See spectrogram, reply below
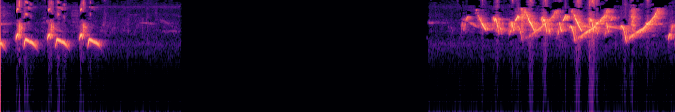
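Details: Northern cardinal song, used for teaching captive birds to sing: three quick down-slurred whistled notes, a long pause, then a dense rapid jumble of higher twisting notes lasting about two and a half seconds.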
